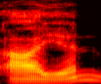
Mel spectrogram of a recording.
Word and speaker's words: iron: So iron is not or this is pronounced iron with the letter R silent.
